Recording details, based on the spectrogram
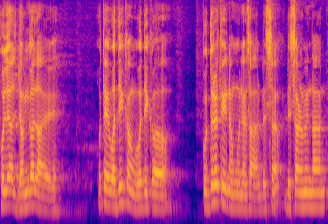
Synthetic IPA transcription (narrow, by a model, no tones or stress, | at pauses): kʰʊljaːld͡ʒɐ̃ŋɡəlaːɦe | ʊt̪eʋɐd̪ʱiːkəmʋɐd̪ʱiːk | kʊd̪ɾət̪inɐmuːnesã̰ɖɪsɖɪsəɽ̃ʋɪ̃nd̪aːn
